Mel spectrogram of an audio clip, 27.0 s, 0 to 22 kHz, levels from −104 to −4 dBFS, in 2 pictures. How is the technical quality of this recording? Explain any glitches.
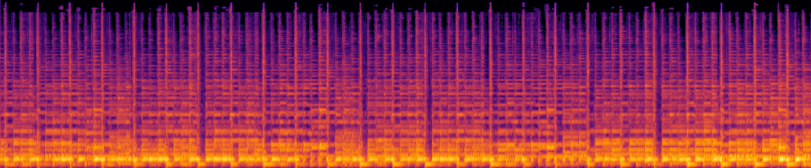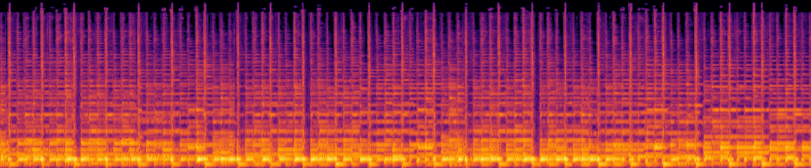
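No glitches or technical faults can be heard anywhere in the recording; the signal stays intact and continuous throughout.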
